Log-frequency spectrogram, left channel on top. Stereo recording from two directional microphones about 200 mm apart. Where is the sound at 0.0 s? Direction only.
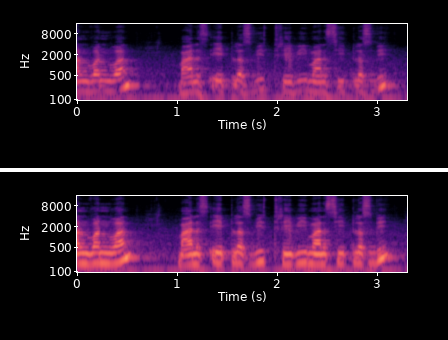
50° right (ahead or behind).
